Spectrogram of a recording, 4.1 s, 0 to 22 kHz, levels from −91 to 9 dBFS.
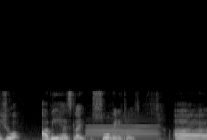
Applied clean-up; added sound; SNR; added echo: none; Wind instrument, woodwind instrument; 17 dB; none.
